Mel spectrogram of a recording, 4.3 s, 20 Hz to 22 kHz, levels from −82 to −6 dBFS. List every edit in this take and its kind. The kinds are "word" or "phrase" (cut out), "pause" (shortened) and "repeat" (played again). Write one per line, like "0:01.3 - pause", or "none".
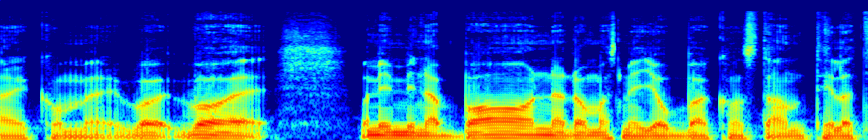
0:01.8 - word
0:03.1 - word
